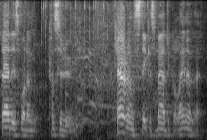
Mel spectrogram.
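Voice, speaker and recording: A man's voice: mid-range voice, brisk, creaky, a bit bright, soft background music. A young man from southern Sweden with a Swedish accent, a game streamer chatting casually and rambling with lots of fillers while he plays. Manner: rambling, many fillers and restarts, easygoing. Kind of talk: casual chat while gaming and reading chat.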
